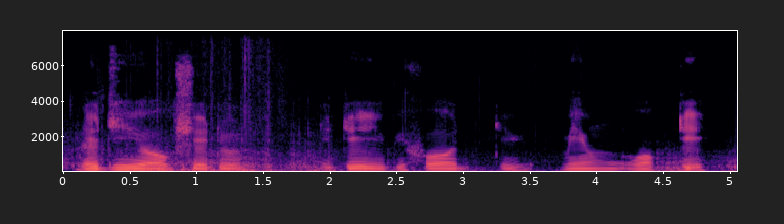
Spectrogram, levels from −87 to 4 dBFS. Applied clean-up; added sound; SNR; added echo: none; Thunder / Rain; 14 dB; none.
